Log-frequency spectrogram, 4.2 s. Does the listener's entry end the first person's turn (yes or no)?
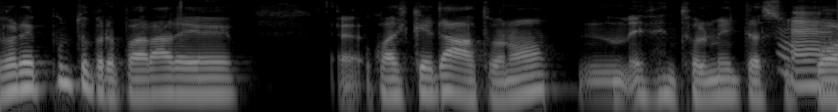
no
